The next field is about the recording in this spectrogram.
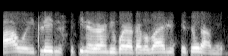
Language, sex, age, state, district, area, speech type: Goan Konkani, male, 45-60, Goa, Murmgao, rural, conversation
